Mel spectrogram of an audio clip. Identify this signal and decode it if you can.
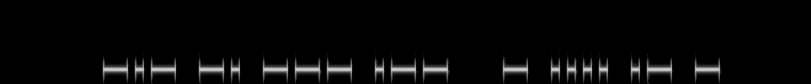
Morse code, heard as a keyed tone, about 15 wpm, 700 Hz. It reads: KNOW THAT
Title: Speed-Racing - Sets of 2 Words 15wpm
